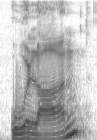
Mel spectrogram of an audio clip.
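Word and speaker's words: Gwlan: They've got a lovely DK called Wulan spelled G W L A N. I didn't do that very Welsh at all.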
